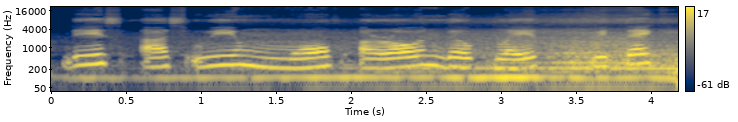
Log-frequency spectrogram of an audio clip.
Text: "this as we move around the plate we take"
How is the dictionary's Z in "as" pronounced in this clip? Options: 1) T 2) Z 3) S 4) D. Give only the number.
3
